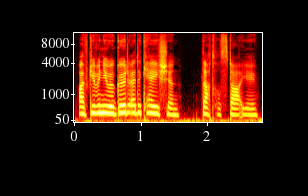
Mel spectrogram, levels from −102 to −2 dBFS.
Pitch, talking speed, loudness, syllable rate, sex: 220 Hz, 170 wpm, -17 LUFS, 6.0 syllables/s, female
